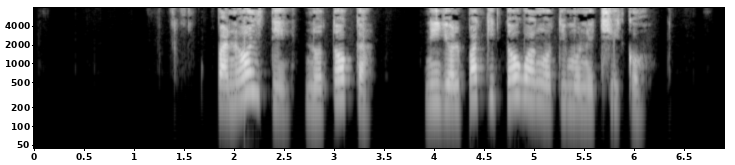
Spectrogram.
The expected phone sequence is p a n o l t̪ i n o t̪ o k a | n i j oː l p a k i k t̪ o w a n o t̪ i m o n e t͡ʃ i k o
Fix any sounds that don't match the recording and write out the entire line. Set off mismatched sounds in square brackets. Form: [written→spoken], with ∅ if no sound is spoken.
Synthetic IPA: p a n o l t̪ i n o t̪ o k a | n i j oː l p a k i [k→∅] t̪ o w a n o t̪ i m o n e t͡ʃ i k o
